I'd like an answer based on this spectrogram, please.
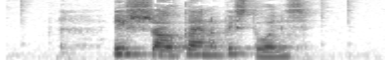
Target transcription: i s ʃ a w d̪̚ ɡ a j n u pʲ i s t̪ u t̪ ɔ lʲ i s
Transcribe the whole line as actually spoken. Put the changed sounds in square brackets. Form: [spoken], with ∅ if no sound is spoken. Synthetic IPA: i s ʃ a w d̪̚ [k] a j n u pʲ i s t̪ u [∅] ɔ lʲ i s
